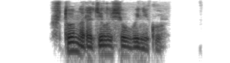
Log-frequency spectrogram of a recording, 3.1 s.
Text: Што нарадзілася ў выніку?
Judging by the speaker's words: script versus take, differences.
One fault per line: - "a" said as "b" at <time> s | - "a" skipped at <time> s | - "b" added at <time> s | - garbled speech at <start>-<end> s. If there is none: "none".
none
